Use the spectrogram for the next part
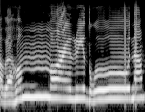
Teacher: اب یہاں پر میم ساکنہ کے بعد دوسری میم تھی، ادغام شفوی ہو گیا، یعنی غنہ کر کے پڑھا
